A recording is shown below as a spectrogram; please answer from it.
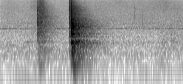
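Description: Two knocks of wood on wood as the parts of a folding wooden step stool are moved: a light knock about half a second in, then a louder, sharper clack just before the middle.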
